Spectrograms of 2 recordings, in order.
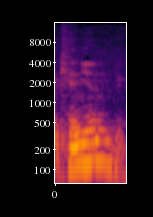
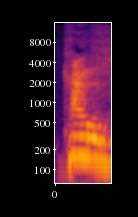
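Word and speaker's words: Kaynan: That's super interesting because, I mean, old boy, how do you say his name, Kenyon? – I think it's Kanan because it's K-A-Y-N-A-N.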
